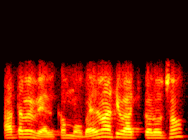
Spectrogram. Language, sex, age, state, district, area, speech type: Gujarati, male, 30-45, Gujarat, Mehsana, rural, conversation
